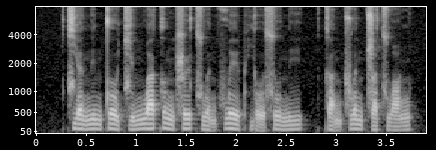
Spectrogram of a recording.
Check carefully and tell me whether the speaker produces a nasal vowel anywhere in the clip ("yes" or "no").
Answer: no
